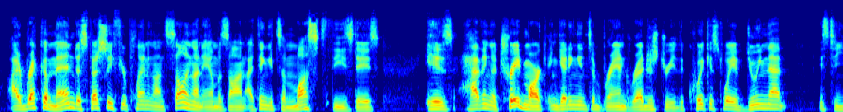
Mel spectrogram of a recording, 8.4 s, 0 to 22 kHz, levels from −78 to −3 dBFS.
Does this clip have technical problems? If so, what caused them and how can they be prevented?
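No, nothing in this speech recording stands out as a technical problem, so there's no cause to track down and nothing to prevent.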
